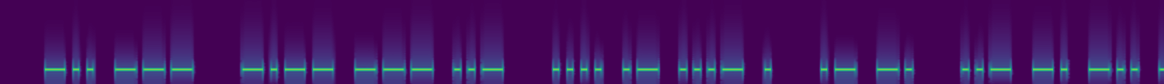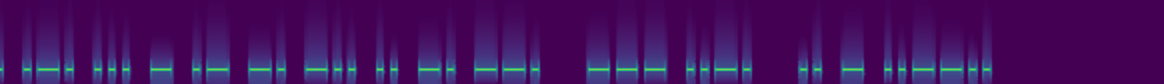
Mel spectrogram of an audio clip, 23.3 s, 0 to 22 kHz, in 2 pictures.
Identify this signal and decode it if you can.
Morse code, heard as a keyed tone, about 17 wpm, 700 Hz. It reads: DO YOU HAVE AN UNDERSTANDING OF IT?
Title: Sentences from Top 1000 Words - Review Part 3 - 17wpm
